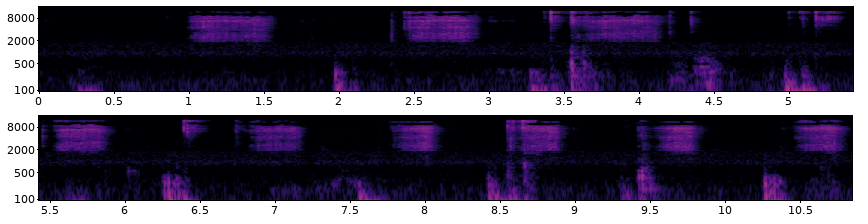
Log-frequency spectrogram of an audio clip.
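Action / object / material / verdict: scrape / kinetic sand figure / kinetic sand / none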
